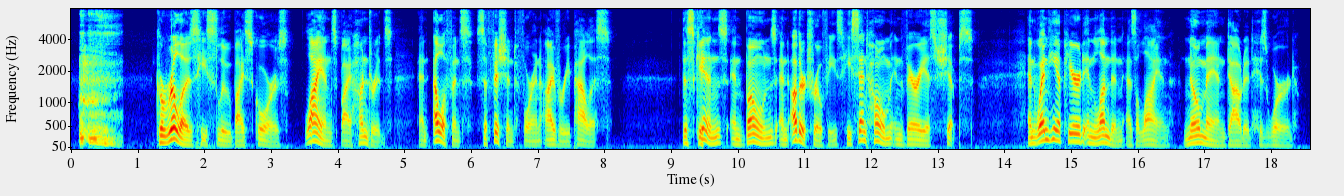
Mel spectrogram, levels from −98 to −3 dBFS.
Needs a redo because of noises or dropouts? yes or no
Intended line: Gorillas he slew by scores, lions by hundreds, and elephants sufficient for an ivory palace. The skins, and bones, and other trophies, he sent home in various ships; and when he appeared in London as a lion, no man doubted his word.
yes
